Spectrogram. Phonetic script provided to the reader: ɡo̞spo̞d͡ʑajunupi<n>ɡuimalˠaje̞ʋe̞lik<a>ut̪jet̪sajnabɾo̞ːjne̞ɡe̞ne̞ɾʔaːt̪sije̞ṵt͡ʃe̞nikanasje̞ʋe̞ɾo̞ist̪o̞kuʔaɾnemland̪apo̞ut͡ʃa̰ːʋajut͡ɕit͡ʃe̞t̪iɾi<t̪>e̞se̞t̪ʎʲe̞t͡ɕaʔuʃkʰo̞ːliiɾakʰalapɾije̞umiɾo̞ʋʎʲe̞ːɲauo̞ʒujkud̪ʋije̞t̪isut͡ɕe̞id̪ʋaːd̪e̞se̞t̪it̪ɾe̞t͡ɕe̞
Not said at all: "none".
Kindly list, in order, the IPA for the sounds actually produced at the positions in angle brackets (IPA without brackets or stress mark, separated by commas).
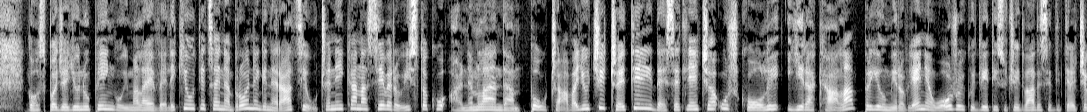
ŋ, i, d̪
